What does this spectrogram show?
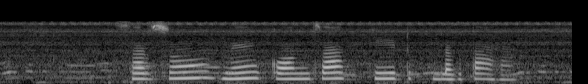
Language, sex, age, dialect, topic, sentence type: Hindi, female, 18-24, Kanauji Braj Bhasha, agriculture, question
